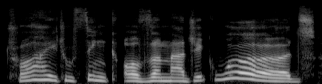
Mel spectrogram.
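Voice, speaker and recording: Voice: medium pitch, big pitch swings, slow, no echo, clean studio sound, voice pushed up. A reader voicing a fussy, earnest male sidekick who speaks in an urgent, puffing way.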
